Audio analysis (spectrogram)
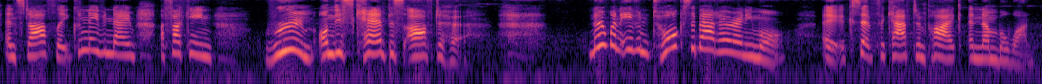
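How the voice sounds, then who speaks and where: A woman performs a young female space cadet with a high voice. She is defiant and grieving, speaking with bitter emotion in a dramatic sci-fi monologue, leaning on words and leaving pauses between them. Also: expressive, bright, forceful tone, no room sound. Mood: angry, defiant.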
